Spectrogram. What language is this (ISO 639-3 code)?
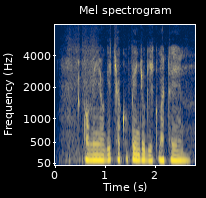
luo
